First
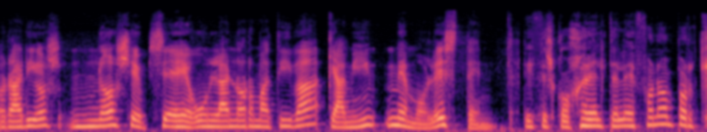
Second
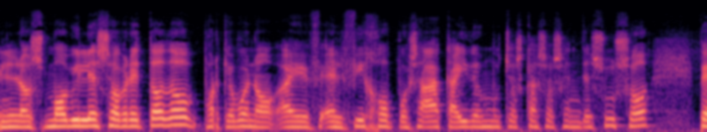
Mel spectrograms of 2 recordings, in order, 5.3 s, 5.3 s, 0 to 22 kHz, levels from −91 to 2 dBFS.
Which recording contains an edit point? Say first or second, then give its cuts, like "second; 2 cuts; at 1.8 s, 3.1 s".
first; 3 cuts; at 1.1 s, 2.4 s, 3.9 s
